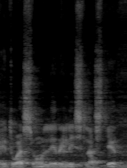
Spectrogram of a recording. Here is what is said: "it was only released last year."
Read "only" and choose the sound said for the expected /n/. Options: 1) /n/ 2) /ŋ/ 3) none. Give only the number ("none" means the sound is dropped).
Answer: 3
